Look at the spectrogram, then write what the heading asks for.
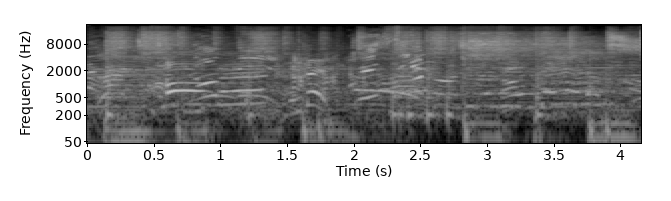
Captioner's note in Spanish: Exclamaciones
